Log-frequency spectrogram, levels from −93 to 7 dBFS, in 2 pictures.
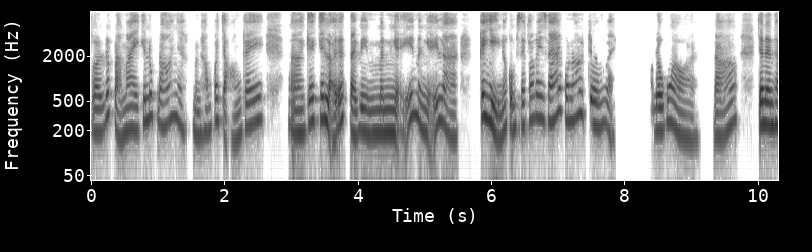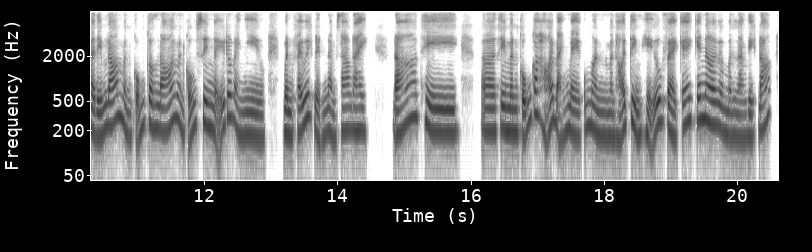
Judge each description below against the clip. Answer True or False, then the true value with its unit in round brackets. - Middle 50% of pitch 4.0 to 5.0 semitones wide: False (5.4 semitones)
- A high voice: True (215 Hz)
